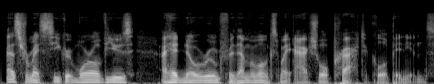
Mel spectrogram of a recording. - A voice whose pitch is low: Yes, very low, 90 Hz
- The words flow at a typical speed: No, fast, 235 wpm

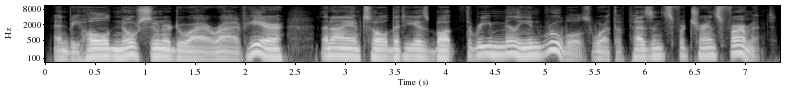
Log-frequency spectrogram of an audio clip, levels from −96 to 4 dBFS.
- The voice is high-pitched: No, low, 115 Hz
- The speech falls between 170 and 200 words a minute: Yes, average, 195 wpm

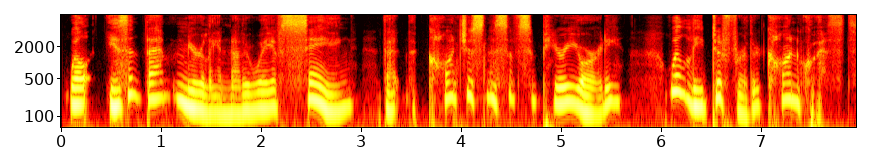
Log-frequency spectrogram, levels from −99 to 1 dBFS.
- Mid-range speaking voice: Yes, medium, 170 Hz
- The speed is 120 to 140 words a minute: Yes, slow, 135 wpm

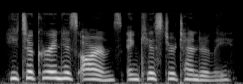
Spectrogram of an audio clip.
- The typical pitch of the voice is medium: No, high, 235 Hz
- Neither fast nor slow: No, fast, 245 wpm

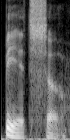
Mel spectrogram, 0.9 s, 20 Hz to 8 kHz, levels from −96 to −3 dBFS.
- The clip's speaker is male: Yes, male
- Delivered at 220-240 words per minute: No, fast, 205 wpm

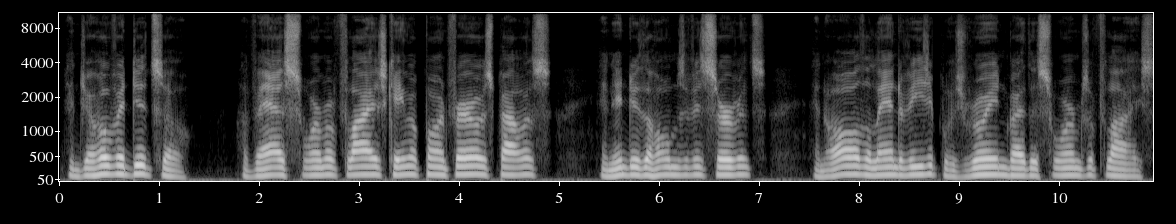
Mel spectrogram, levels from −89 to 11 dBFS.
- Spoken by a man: Yes, male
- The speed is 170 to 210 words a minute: Yes, average, 180 wpm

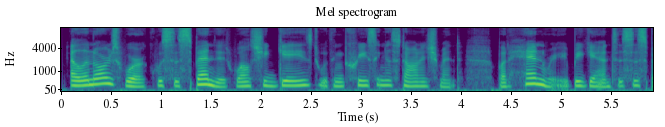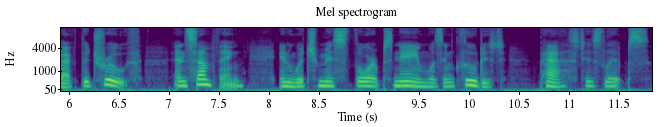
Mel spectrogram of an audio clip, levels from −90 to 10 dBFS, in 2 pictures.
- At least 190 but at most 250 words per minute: No, average, 145 wpm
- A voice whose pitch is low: No, high, 195 Hz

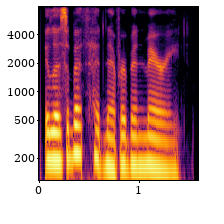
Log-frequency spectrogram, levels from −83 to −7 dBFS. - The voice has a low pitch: No, medium, 170 Hz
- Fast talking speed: No, average, 190 wpm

